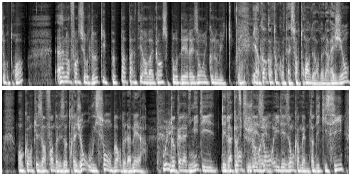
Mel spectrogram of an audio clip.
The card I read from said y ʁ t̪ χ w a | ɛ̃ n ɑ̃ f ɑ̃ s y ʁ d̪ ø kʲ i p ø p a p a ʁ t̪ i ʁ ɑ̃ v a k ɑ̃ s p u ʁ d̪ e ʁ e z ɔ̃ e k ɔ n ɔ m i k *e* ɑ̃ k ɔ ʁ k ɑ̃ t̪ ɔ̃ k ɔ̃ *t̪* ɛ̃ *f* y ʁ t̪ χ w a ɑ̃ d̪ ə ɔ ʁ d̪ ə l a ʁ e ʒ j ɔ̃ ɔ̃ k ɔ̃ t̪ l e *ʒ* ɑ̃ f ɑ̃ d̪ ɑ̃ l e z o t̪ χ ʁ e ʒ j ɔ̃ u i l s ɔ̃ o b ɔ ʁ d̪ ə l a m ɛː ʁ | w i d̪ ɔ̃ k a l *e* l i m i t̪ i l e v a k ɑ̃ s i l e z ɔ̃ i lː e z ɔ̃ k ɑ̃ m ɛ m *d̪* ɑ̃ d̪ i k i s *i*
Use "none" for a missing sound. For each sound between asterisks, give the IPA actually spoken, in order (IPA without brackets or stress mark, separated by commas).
e, t̪, s, z, a, t̪, i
